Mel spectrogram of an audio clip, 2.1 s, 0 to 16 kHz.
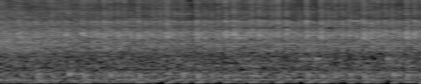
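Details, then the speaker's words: Honda Scoopy 2020+ scooter (same engine as the Genio, SF frame) stumbles and pops unevenly and won't pick up revs when the throttle opens. It is a severe misfire and won't ride; the cause is not yet found. "nah ini kendalanya yaitu e brebet ya teman-teman jadi brebet parah sekali nih"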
